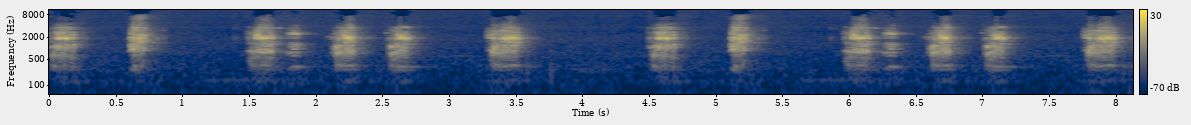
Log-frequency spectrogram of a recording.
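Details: Reindeer grunting in a steady series of short, hoarse, nasal bursts, about a dozen over eight seconds, some in quick pairs and others spaced a second apart. No other sounds are heard.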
